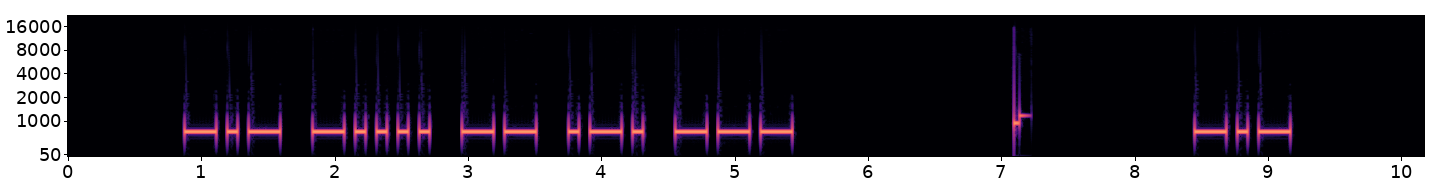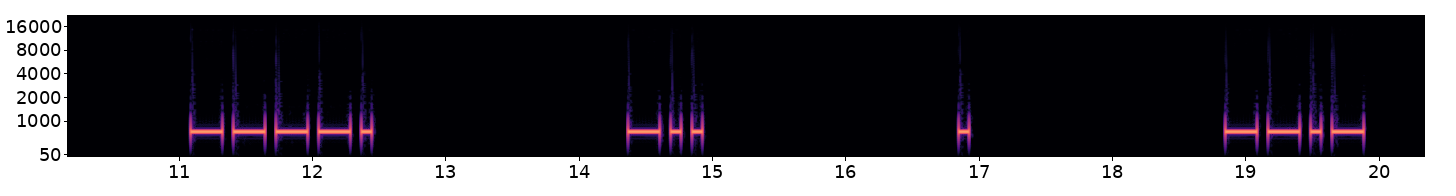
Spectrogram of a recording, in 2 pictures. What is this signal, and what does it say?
Morse code, heard as a keyed tone, about 15 wpm, spaced as for 6 wpm, 700 Hz. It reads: K6MRO K9DEQ
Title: USA Call Signs - 8x Character Spacing - 15wpm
